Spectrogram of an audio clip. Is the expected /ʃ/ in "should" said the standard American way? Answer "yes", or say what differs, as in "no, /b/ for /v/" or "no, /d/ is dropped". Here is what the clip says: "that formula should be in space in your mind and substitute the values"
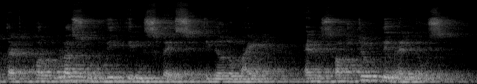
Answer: no, /s/ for /ʃ/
